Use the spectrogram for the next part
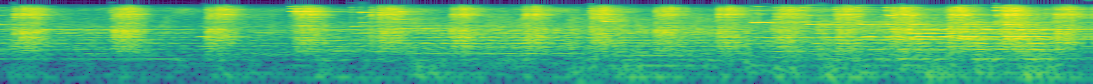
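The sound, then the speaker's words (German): Steady rhythmic clapping from a large crowd in spectator stands, accompanying marching FDJ youth formations, beating in unison about twice per second, with a dense murmur of many people underneath and no single voice standing out. “Rhythmisches Klatschen von den Tribünen begleitet sie.”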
